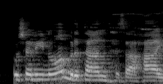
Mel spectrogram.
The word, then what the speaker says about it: कुशलिनो मृतान्धसः: तत्र लेखनसन्दर्भे वयं कुशलिनः कुशलिनो मृतान्धसः इति यथा लिखामः तदा अवग्रहचिह्नेन तत्र अकारस्य उपस्थितिं वयं बोधयामः, किन्तु यदा उच्चारणसन्दर्भे तु अकारस्य उच्चारणं तु न श्रूयते कुशलिनो मृतान्धसः इति.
